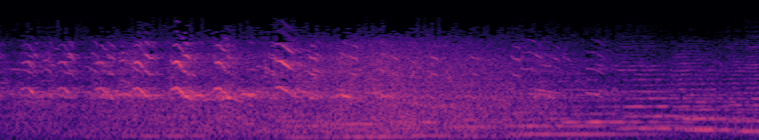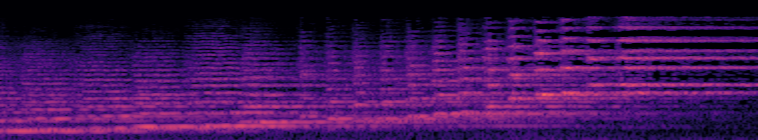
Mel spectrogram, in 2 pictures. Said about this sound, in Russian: Поговорили между собой утки, взмахнули крыльями и полетели к берегу на ночлег.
